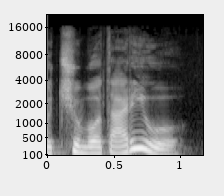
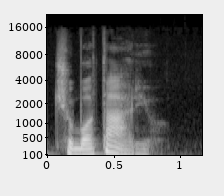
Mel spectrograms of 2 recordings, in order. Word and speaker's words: Ciubotariu: Astfel se pronunță Tudor Chiuariu în loc de Tudor Chiuariu, Răzvan Cojocariu în loc de Răzvan Cojocariu, Liviu Ciubotariu în loc de Liviu Ciubotariu, Liviu Olariu în loc de Liviu Olariu, Dumitru Prunariu în loc de Dumitru Prunariu, Mihai Trăistariu în loc de Mihai Trăistariu.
